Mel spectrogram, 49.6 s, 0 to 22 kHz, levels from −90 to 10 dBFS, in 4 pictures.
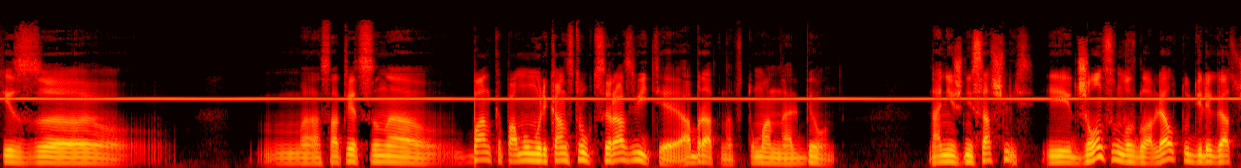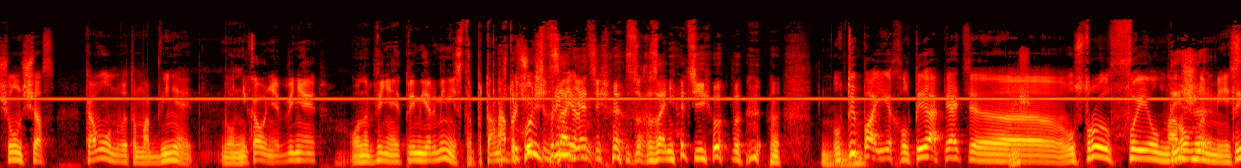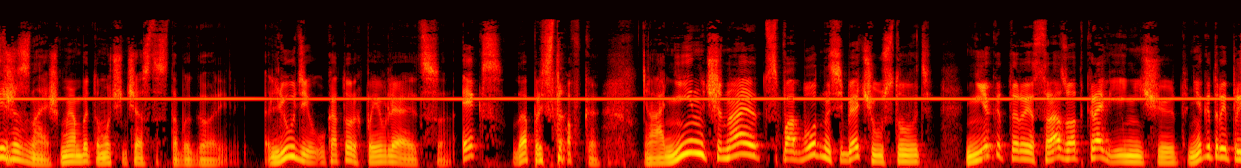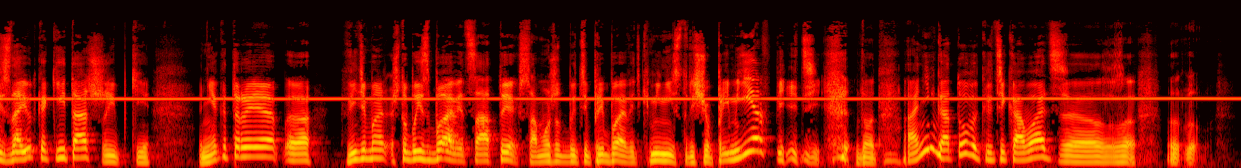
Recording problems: high-pitched whine; loud; throughout; 2 kHz, 10 dB below the speech

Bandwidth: 14 kHz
